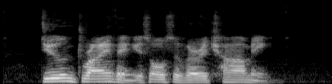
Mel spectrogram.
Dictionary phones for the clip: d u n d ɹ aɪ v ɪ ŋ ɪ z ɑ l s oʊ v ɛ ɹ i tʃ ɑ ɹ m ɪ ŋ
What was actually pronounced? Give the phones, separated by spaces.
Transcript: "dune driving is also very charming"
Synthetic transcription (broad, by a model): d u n d ɹ aɪ v ɪ ŋ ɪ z ɑ l s oʊ v ɛ ɹ i tʃ ɑ m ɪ ŋ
